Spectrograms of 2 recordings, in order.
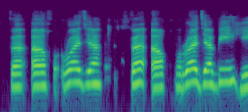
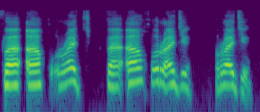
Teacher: ملائیں گے تو نہیں ہوگا کلکلا، روکیں گے تو کلکلا ہوگا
